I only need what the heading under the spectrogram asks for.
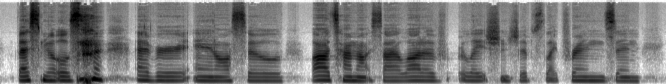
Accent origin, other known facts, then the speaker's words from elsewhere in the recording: Quincy, Florida, United States; I'm 16, and I'm from Quincy, Florida.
